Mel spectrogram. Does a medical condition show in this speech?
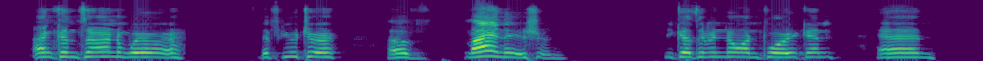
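Yes: cerebral palsy; present from birth.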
